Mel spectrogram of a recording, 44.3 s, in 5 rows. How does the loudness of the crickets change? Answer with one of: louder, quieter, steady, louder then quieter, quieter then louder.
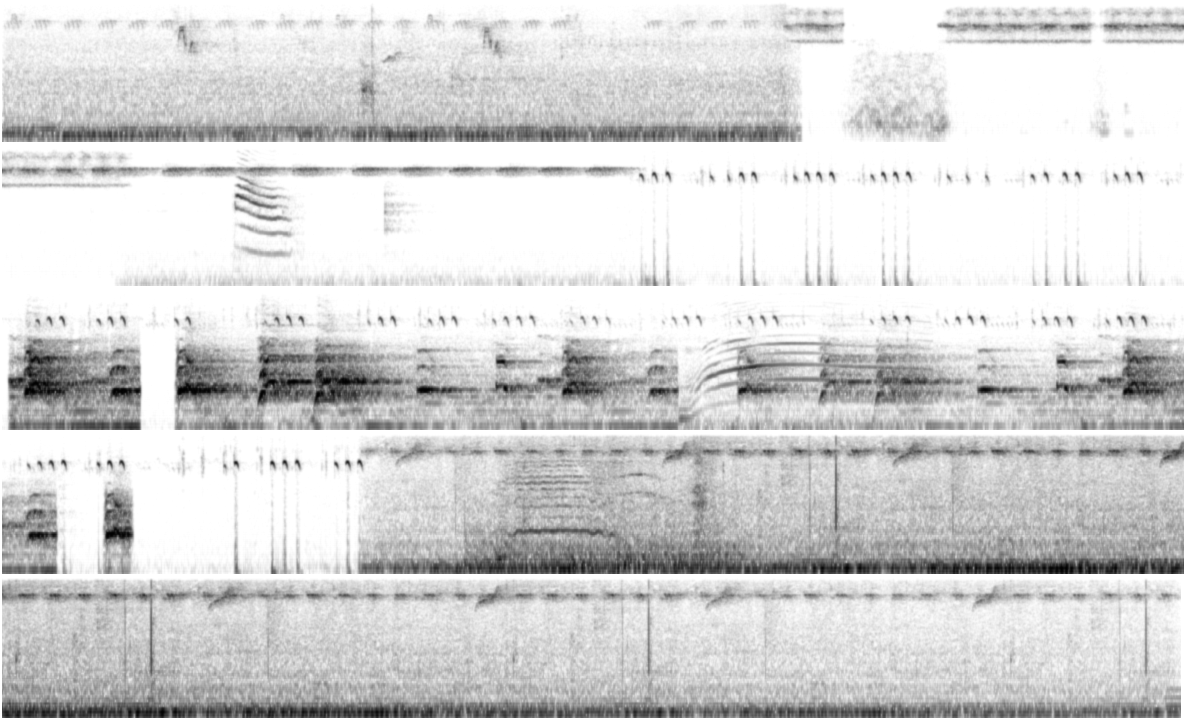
louder.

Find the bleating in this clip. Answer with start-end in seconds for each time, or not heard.
30.1-32.0.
